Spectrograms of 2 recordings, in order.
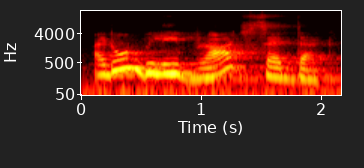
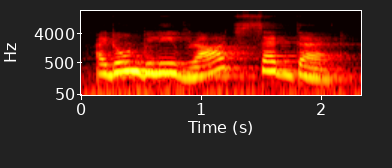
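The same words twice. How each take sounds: First: The word Raj carries the main stress. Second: The word said carries the main stress. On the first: Someone else may have said it. "It could be someone else, but not Raj" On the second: It may have been thought but not said aloud. "He might have contemplated it, but actually having said that may not be possible"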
